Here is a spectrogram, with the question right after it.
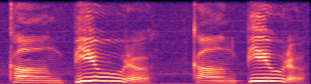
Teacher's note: A sílaba mais forte é na segunda sílaba, no piu.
